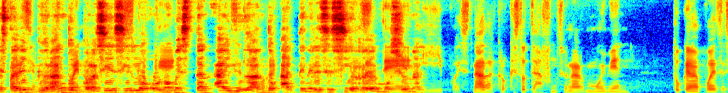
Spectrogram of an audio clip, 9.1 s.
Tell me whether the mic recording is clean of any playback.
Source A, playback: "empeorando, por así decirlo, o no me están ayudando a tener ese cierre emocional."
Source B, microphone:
No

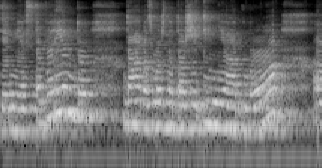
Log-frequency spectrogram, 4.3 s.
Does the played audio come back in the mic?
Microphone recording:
Yes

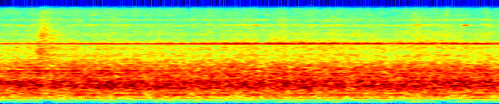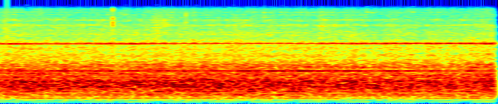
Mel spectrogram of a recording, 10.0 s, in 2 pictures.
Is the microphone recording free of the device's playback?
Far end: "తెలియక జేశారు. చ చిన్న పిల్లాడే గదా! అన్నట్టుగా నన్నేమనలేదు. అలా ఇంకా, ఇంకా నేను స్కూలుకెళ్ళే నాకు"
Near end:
Yes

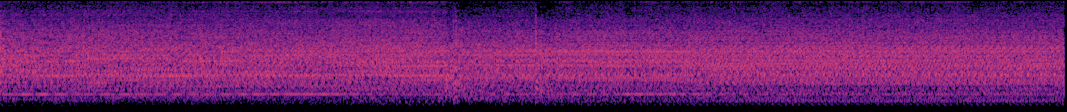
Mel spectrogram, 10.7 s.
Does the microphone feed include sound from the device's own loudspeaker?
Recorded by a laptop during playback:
No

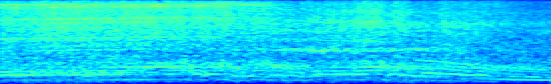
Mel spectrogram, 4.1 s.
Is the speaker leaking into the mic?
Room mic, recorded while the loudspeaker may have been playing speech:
No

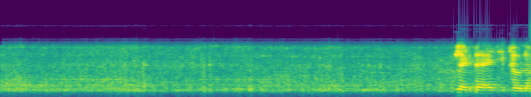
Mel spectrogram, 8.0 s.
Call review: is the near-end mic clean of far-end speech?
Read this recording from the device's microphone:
Yes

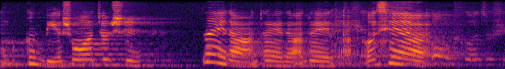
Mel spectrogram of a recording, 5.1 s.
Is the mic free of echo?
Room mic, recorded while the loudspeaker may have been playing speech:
No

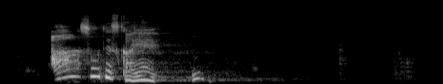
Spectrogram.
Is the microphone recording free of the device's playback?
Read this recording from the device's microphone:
Yes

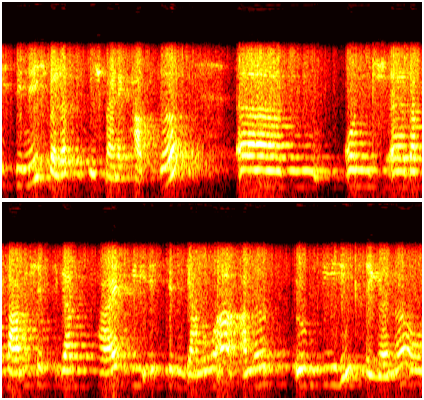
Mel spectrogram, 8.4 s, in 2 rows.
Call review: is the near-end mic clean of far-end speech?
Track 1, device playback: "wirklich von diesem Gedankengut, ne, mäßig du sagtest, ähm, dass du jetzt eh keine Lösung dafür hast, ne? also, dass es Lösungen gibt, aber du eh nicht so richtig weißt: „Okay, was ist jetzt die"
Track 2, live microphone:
Yes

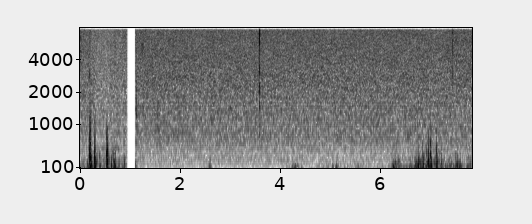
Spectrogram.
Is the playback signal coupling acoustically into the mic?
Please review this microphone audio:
No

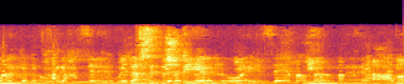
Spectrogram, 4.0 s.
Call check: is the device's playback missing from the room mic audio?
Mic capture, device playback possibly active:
No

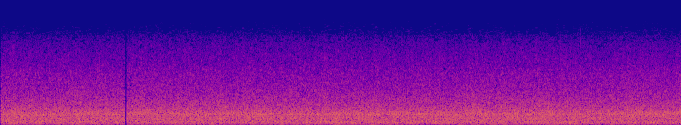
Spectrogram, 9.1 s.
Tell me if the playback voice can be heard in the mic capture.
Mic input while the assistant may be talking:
No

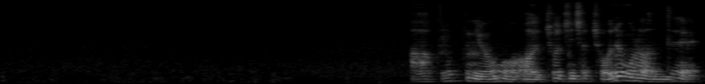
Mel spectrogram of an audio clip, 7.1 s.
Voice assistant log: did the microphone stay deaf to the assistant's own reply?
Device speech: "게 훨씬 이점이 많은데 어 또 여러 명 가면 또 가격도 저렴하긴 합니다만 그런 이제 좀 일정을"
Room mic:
Yes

